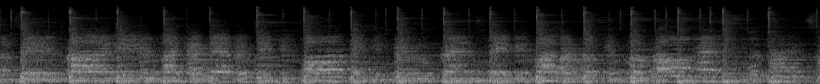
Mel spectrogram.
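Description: Mixed chorus singing with band accompaniment, over a steady beat of about two strokes a second.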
